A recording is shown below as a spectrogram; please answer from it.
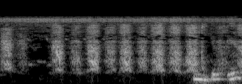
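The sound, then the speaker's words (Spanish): A lyrebird mimics a handsaw with a long run of rhythmic, bright, rasping strokes, steady and evenly paced like a blade cutting back and forth. A voice starts up near the end. “esto es el ave lira. Sonidos de instrumento electrónico, mirá. También puede ser el sonido de un serrucho, por ejemplo, el ruido de un serrucho.”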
